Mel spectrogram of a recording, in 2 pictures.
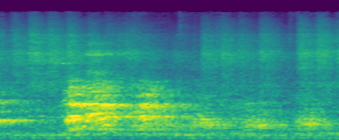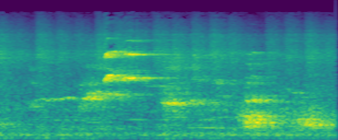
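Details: Two dogs, Joey and Penny, set off barking amid distractions: a few short, harsh barks cluster near the start, a higher yelping bark follows midway and another bark comes near the end, with a man talking and laughing throughout.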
